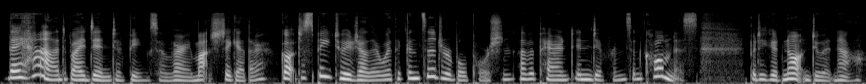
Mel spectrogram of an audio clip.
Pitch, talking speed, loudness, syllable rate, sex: 230 Hz, 220 wpm, -20 LUFS, 6.1 syllables/s, female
